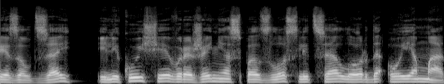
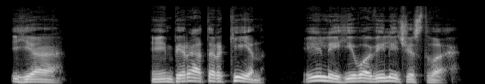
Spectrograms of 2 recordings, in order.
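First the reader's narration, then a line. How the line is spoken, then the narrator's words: Child's bark. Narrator (Russian): рявкнул мальчик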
